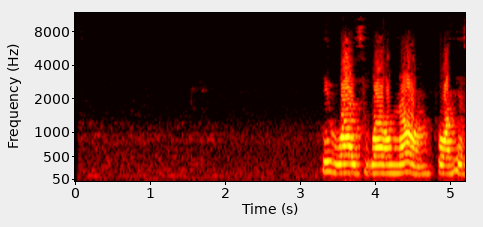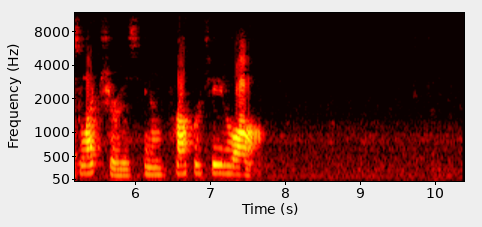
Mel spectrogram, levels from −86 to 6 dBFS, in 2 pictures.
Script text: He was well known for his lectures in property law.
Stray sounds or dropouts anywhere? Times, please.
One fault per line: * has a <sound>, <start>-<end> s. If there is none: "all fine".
all fine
